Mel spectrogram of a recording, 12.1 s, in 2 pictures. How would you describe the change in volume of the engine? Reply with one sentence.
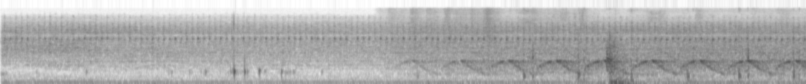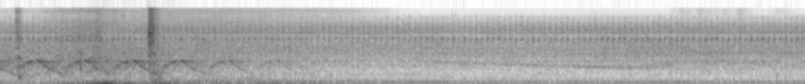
The loudness of the engine stays about the same.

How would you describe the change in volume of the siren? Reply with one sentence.
The loudness of the siren goes down.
